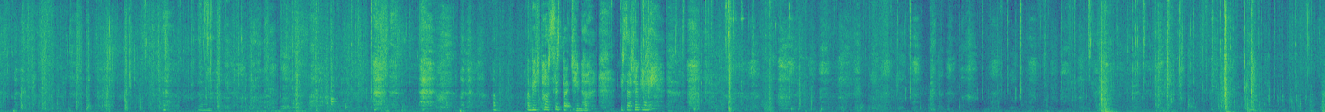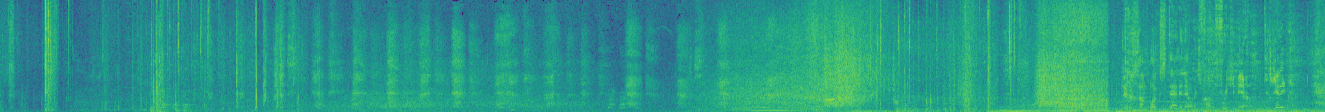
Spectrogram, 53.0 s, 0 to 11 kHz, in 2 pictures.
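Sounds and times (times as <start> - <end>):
shuffling footsteps: 0.0 - 11.0
wooden door opening and shutting: 24.4 - 25.5, 29.4 - 30.4
car engine revving: 40.3 - 44.9, 46.2 - 52.7.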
